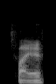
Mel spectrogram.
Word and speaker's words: Freyr: fire family. Fire family is he spit fire. How do you spell it? Fire. Like FIRE. FREYR.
